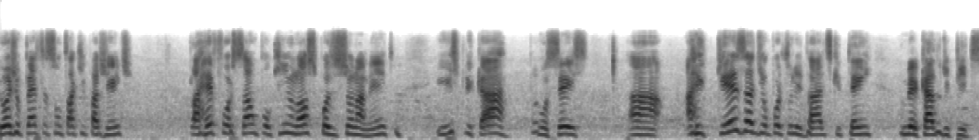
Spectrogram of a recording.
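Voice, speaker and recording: A man's raised, projected voice, high in pitch and bright, sharp in tone, with fairly even intonation, big swings in loudness, a moderate pace and long, frequent pauses. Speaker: podcast host for a bakery supply brand. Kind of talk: podcast interview. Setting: recorded at a trade fair. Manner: halting, stumbling over words.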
